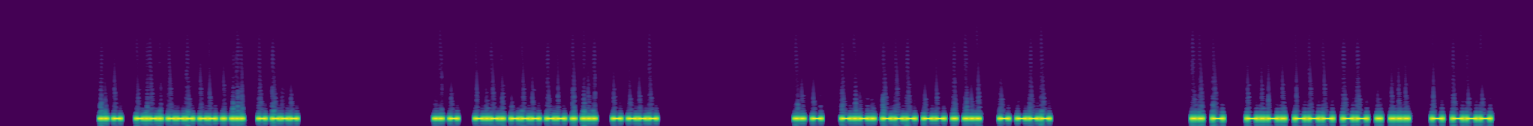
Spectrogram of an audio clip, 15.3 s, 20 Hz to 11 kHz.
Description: Morse code, heard as a keyed tone, about 42 wpm, 700 Hz. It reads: IT COMES TO IT COMES TO IT COMES TO IT COMES TO
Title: Speed-Racing - Sets of 3 Words 35wpm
